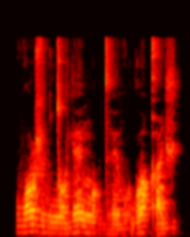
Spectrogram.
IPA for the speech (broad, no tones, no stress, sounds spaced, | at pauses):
v ɔ ʐ ɨ w ŋ͡ǀ ɔ j ɛ ŋ ɔ ɡ dʱ ɛ v ɔ̰ w ɔ qʼ i ʒ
